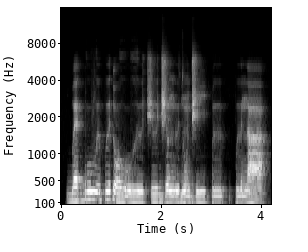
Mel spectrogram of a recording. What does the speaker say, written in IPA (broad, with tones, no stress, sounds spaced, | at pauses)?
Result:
b ɛ˧ ɡ͡b u˦ v ɨ˧ p ɨ˦ ɗ o˧ ɣ u˨ ɣ ɨ˨ t͡ʃ ɨ˦ d͡ʒ ə˧ ŋ ɨ˨ d ũ˦ d͡ʒ iː˧ k͡p ɨ˦ | p ɨ˧ n a˨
